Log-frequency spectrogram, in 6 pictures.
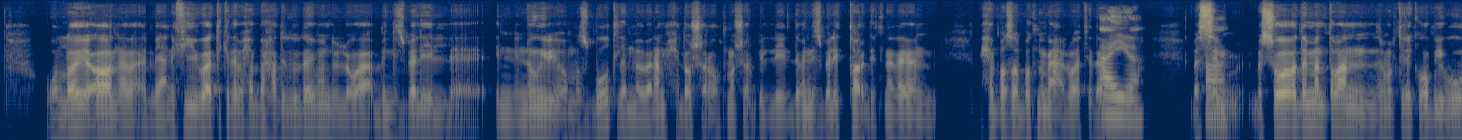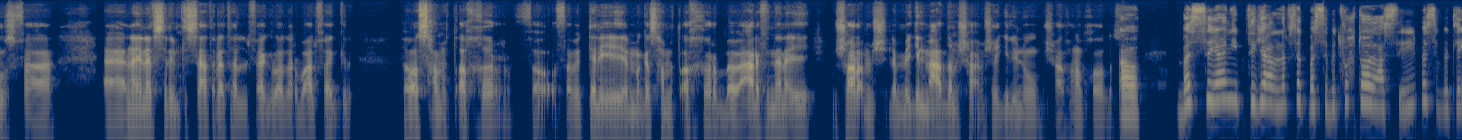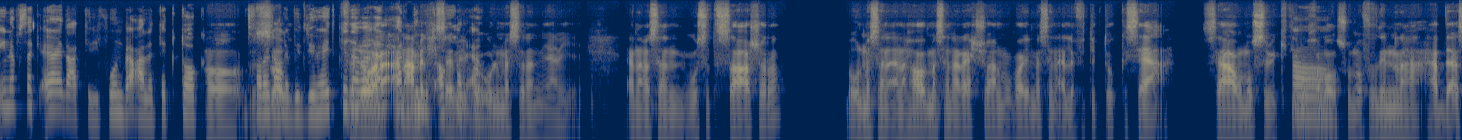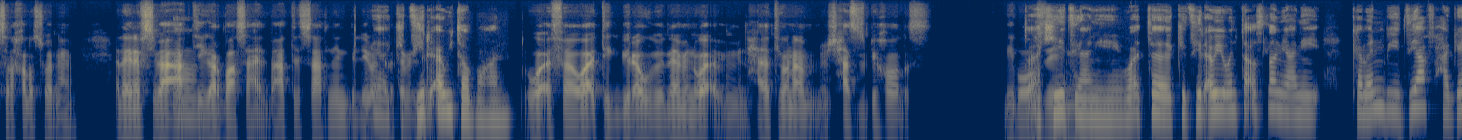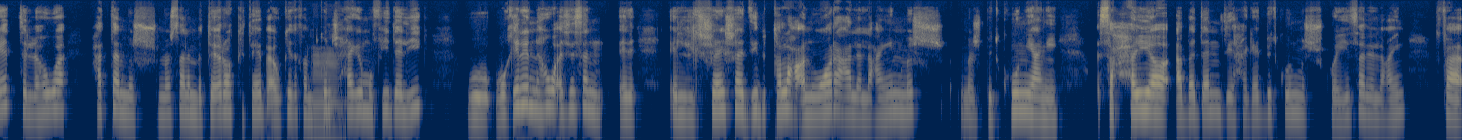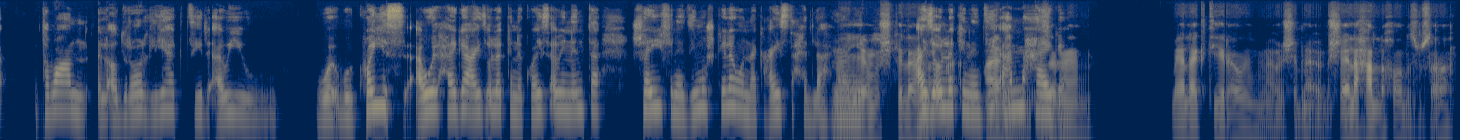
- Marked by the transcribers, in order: in English: "الtarget"; tapping
- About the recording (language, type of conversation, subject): Arabic, advice, إزاي أقدر أقلّل وقت استخدام الموبايل والشاشات قبل النوم بسهولة؟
